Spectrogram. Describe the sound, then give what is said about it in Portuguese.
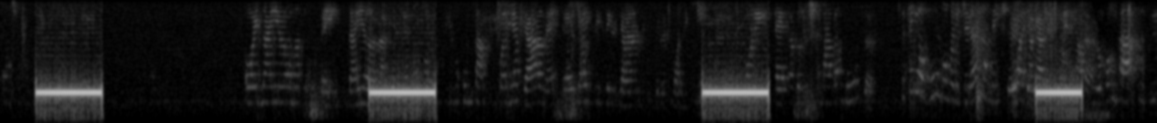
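Telephone tones on a Claro line: four steady, mid-pitched tones, each lasting about a second and spaced several seconds apart, with a recorded voice speaking in the gaps between them. “Obrigada por ligar para Claro. O número está ocupado.”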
